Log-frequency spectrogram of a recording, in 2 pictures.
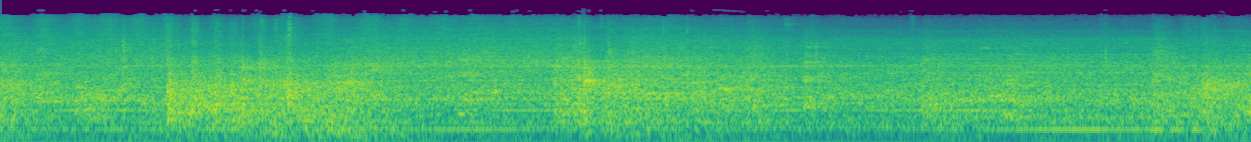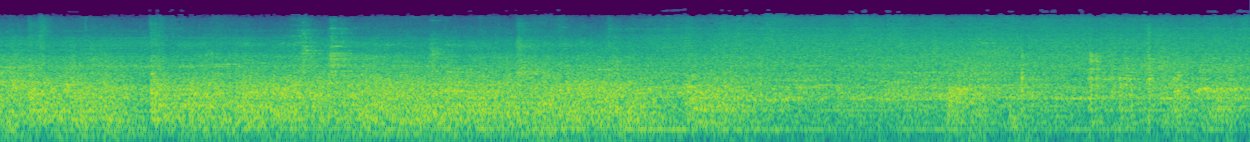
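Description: Steady machinery hum and rumble, with a low electric hum under it and scattered metallic clicks and knocks.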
